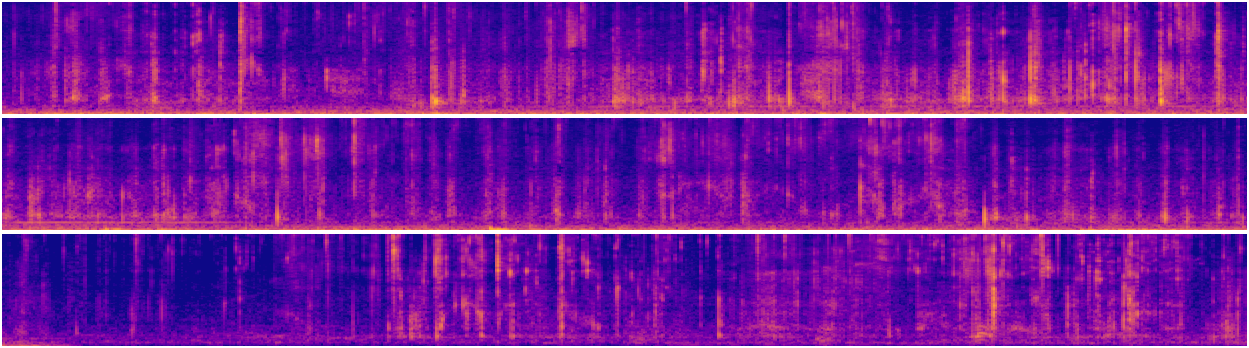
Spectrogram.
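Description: Close-miked biting and chewing of pizza: crust crunching and crackling with wet mouth sounds. A low background hum under the chewing drops away about two-thirds of the way through.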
